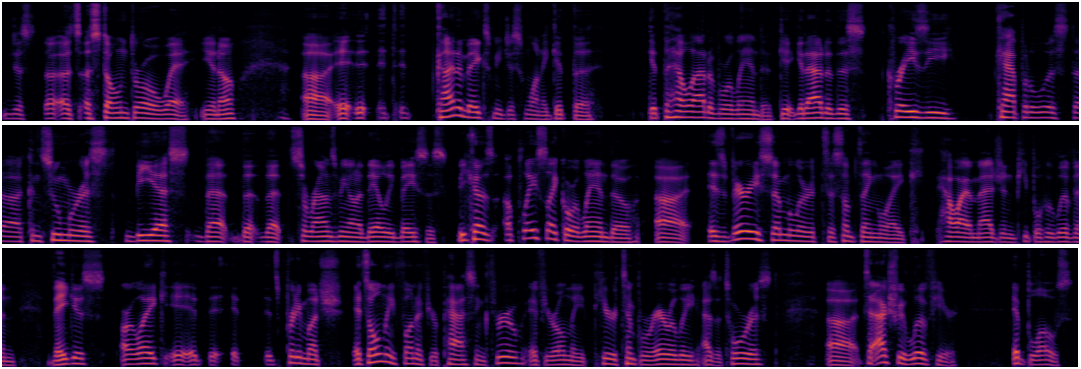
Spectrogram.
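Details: Adult male who has stuttered all his life since childhood, saw a specialist as a child, and says anxiety worsens it; stutters are left unedited in this recording; stuttering.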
